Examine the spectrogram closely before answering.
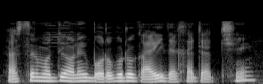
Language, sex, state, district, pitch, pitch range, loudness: Bengali, male, West Bengal, Cooch Behar, 155 Hz, 135-165 Hz, -15 LUFS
